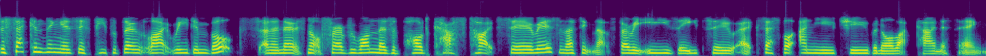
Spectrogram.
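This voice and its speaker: Speaking at a fairly quick pace, a woman talks with a northern English accent. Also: medium pitch for a woman, ordinary pitch variation, hardly any pauses. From English Midlands. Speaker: HR leader. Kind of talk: podcast interview.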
